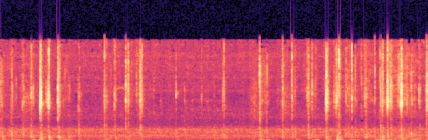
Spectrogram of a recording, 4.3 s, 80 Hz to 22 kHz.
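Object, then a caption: Plastic laptop keyboard keys. Fingertips of both hands tap and type on the black plastic chiclet keys of an Acer Chromebook C20 (2014), set in a grey laptop keyboard deck. Quick, soft, bright plastic clicks come in rapid bursts, with a quieter lull in the middle before the typing picks up again. Each click dies away almost at once.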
